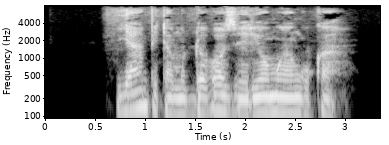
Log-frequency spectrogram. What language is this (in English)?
Ganda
